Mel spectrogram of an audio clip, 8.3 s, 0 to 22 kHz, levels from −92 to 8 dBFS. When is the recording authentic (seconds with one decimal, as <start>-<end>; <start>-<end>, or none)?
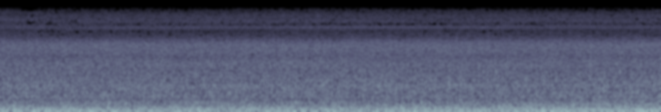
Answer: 0.0-4.3; 5.1-5.5; 6.0-8.3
